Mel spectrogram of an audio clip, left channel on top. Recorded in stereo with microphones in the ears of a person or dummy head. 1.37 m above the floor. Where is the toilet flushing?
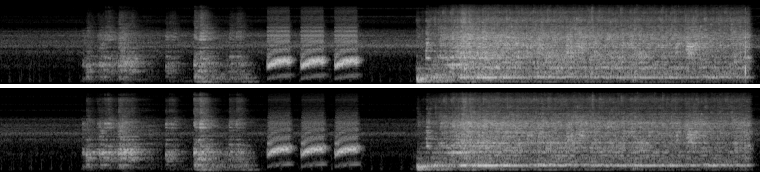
35° left (ahead or behind), 0.6 m.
